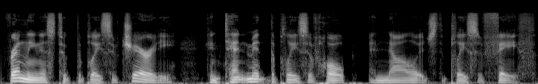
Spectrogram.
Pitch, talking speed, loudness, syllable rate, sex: 95 Hz, 190 wpm, -20 LUFS, 5.6 syllables/s, male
